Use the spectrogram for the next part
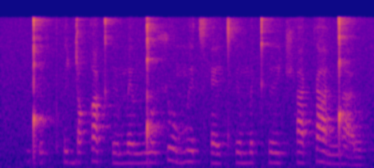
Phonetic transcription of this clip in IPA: ǃʼ ɘ f pʰ ə ɟ o q ə kʰ ɘ m ɛ ʊ̯ ŋ͡ǃ o ʃ o m ɘ t͡sʰ ɛ ɪ̯ tʰ ɘ m ɛ kʰ ɘ ɪ̯ t͡ʃʰ a k a ŋ͡ǃ a ʊ̯

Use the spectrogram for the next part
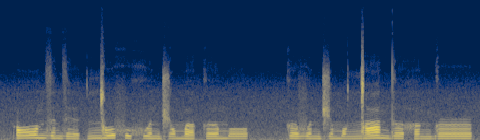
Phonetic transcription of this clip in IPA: ɽ ɔː n z ɘ n z ɪ | ŋ͡ǀ o f o xʷ ə n d͡ʒ ɔ m ɐ k əː m o | k ə v ə n d͡ʒ ə m ɔ ŋ͡ǀ a n d əː h ɐ ŋ ɡ ə˞

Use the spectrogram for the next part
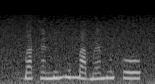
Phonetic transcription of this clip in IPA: ɡ͡b a˨ k ɛ̃˨ n ĩ˨˦ b ũ˧ m a˨ b ɛ̃˨˦ b ũ˦ k o˦

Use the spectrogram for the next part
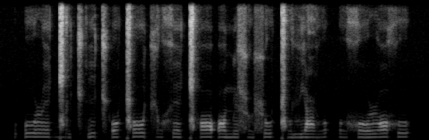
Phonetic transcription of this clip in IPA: ʔ u ɹ e ɡ͡ǁ i t͡ʃʼ i t͡ʃʼ o ǁ o t͡ʃ o̤ x e ǁʰ ɔ ʔ ɔ mʲ e ʂ o̤ ʂ u ǁ o̤ vʲ e ʕ o̤ | o̤ x o ɹ ɔ x u

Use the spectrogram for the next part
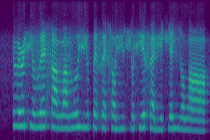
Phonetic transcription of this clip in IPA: l ə˞ fʲ ɔ v ɛ ɬ ɑ v ɑ v ʊ vʲ ʊ p ɛ f ɛ ɬ ɔ vʲ u ç ɔ fʲ ɛ f æ vʲ ɛ ç ɛ ɲ ɔ w ɑ

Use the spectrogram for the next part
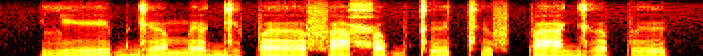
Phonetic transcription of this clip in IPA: lʲ eː b ɡʲ ɐː m ɛ ɐ̯ ɡʲ ɘ p ɐː f a ħ o b kʼ ɘ tʰ ɘ f p a ɡʲ o ɐ̯ p ɘ

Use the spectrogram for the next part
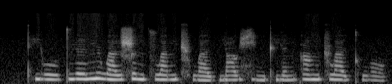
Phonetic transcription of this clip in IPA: t̪ʰ j o˨˩ ʊ̯ t̪ ɥ ɛ˨˦ n ɻ w a˨˦ ɪ̯ ʂ ə˥˨ n t͡s w a˨˦ n ʈ͡ʂʰ w a˨˩ ɪ̯ p j ɑ˨˦ ʊ̯ ɕ i˨˩ ŋ t̪ʰ j ɛ˨˦ n k ɑ˦ ŋ ʈ͡ʂ w a˥˨ ɪ̯ kʰ w ɔ˥˨

